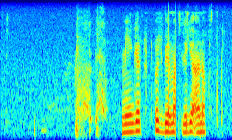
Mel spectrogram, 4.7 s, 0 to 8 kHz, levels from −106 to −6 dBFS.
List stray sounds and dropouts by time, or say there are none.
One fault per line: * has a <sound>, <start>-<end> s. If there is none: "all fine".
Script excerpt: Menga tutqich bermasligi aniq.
* has a cough, 0.8-2.2 s
* has a dropout, 3.5-3.6 s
